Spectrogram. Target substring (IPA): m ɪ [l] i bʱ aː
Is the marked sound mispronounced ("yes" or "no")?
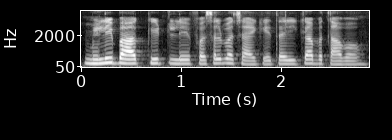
no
